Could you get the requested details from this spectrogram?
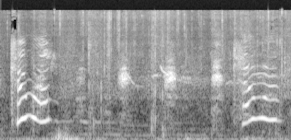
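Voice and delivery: high-pitched "this way" call; calling dogs. Real, not acted. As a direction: call the dog along, high. Calling dog along.

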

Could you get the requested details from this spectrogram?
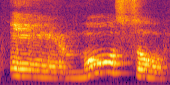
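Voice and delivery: long drawn-out syllables; very slow dictation. Shown as a demonstration. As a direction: stretch every syllable for pupils to copy. Teacher dictating example word. (dictado muy lento, sílabas alargadas)

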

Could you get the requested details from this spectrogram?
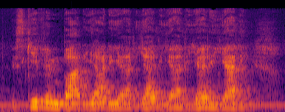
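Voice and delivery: usual speaking voice

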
